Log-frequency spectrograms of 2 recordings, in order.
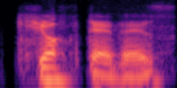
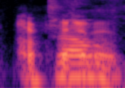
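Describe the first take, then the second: First: The first syllable is said as 'kyof'. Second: The first syllable is said as plain 'kef'. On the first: This is how it is said in Cyprus. "Where I'm from in Cyprus" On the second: This is how it is said in Greece. "That is the pronunciation that you'd most likely get from Greece"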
